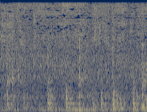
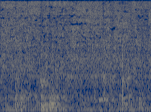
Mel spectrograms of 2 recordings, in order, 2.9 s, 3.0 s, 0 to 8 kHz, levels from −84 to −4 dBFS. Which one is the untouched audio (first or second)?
first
